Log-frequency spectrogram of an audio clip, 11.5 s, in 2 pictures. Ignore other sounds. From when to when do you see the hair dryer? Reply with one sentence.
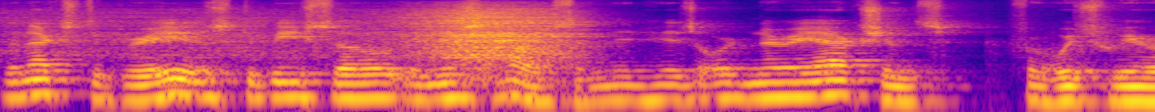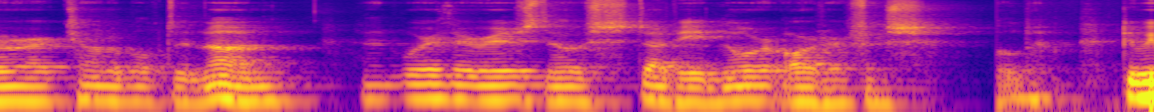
The hair dryer can be heard from 0.0 to 3.0 s.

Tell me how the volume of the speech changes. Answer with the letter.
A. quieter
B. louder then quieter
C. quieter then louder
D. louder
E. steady
E.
